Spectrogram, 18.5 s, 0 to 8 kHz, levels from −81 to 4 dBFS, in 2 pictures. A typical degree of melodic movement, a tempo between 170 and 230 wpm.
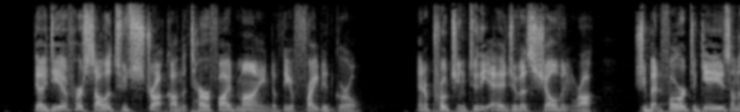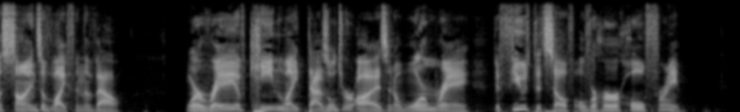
Yes: average, 3.7 semitones; average, 180 wpm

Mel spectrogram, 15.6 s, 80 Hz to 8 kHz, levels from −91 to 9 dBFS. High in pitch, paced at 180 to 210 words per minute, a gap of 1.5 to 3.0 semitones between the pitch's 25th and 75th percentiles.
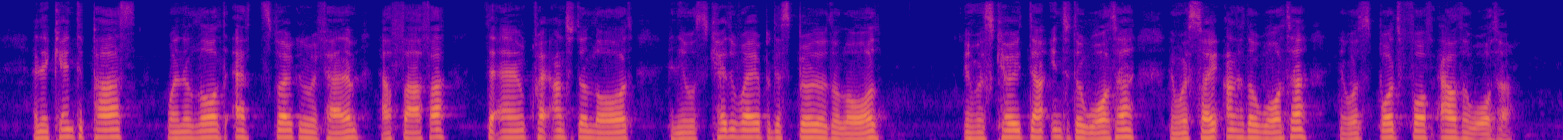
No: low, 135 Hz; average, 200 wpm; average, 2.7 semitones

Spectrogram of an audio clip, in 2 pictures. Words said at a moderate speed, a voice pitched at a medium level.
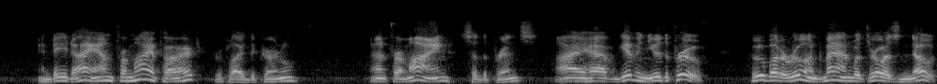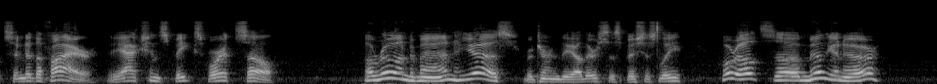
Yes: average, 155 wpm; medium, 165 Hz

